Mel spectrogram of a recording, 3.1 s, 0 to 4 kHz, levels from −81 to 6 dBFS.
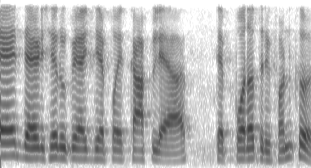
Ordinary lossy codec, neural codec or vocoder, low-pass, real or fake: none; codec, 16 kHz, 2 kbps, FunCodec, trained on LibriTTS, 25 frames a second; 3.6 kHz; fake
